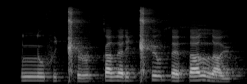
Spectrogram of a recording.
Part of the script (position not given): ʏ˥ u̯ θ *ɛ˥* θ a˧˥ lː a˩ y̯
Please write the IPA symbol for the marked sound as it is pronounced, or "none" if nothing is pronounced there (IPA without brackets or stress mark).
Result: ɛ˩˧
